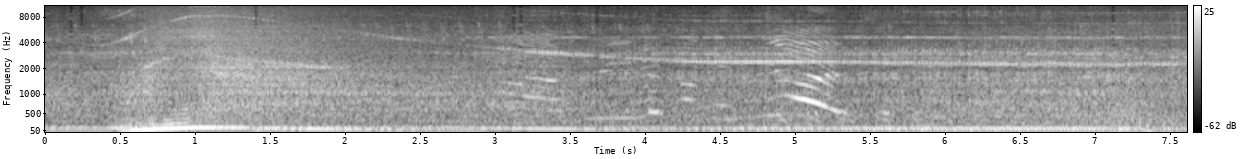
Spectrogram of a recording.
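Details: Ford Mustang 3.7 V6 freshly fitted with a ProCharger supercharger, first run after the build: quick rev settling into a steady low idle with light supercharger whistle and bypass whoosh; runs smoothly and healthy.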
